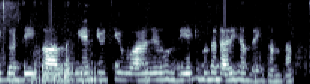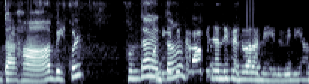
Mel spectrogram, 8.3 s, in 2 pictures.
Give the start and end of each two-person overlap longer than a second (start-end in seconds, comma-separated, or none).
none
